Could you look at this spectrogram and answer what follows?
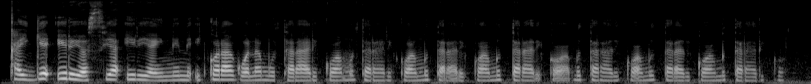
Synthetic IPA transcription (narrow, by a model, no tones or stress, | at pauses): kaiɡɛʔiɾiɔsjaʔiɾiainɛnɛʔikɔɾaɣwɔnamutaɾaɾikɔwamutaɾaɾikɔwamutaɾa̰ɾikɔwamutaɾaɾikɔ̰wa̰mutaɾaɾikɔwa̰mutaɾaɾikɔwamutaɾaɾikɔ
